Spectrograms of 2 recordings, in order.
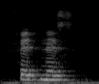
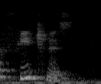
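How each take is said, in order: First: The first vowel is an 'eh'-like sound. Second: The first vowel is a clear 'ee' sound. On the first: The speaker calls it right. "essas palavras têm o som de E" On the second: The speaker calls it wrong. "tudo isso é falado com som de I"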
